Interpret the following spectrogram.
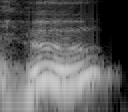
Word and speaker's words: Hu: Not to be confused with The Who, this band is spelled H-U, they are a Mongolian band, and the music video features Lzzy Hale from Halestorm.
